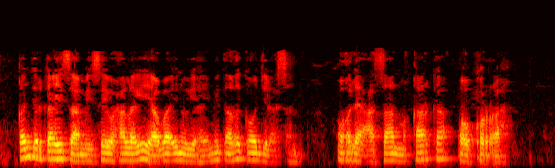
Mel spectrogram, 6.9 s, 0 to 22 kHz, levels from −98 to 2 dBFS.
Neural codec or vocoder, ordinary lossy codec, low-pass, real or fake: none; AAC, 32 kbps; 7.2 kHz; real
